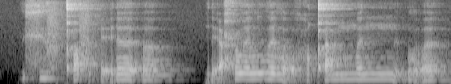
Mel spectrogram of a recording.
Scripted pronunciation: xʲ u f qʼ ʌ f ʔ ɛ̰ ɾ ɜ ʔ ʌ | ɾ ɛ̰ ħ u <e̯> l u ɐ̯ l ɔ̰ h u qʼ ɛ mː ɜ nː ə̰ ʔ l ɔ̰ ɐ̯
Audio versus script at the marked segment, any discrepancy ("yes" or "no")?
yes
